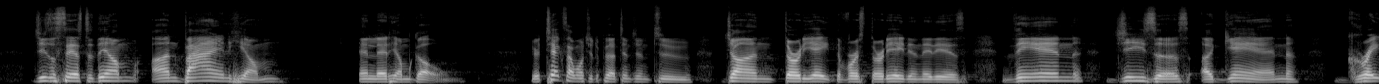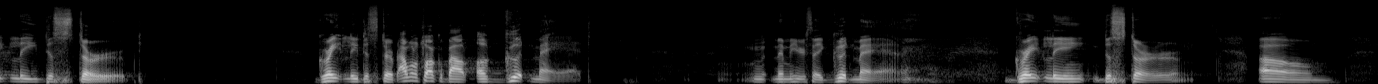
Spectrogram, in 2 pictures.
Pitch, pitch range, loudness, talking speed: 130 Hz, 125-150 Hz, -24 LUFS, 115 wpm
